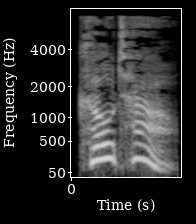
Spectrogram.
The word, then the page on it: kotow: British English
